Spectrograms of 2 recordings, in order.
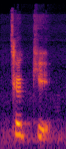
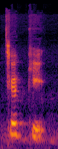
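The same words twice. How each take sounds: Both takes have the same delivery.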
